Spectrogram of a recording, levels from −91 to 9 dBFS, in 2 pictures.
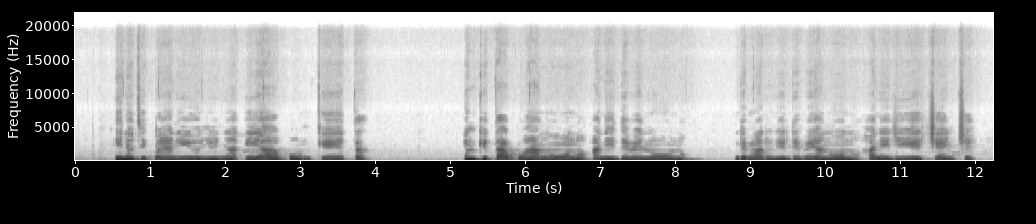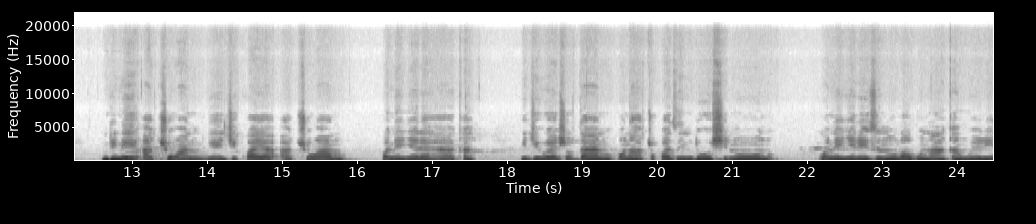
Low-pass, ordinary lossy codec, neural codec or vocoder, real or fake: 19.8 kHz; none; none; real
